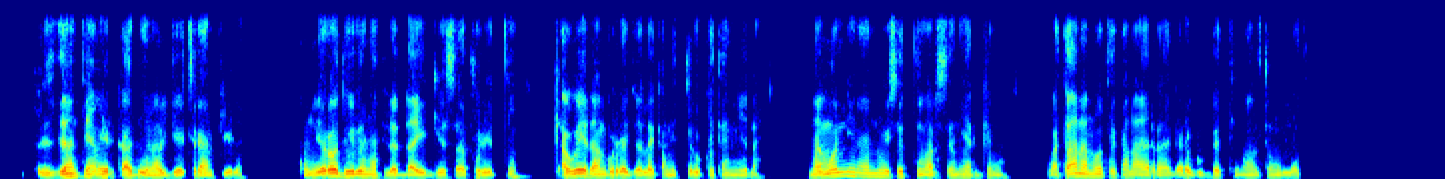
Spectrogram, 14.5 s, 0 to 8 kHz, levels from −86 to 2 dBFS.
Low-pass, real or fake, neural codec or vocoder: 7.2 kHz; fake; codec, 24 kHz, 3 kbps, HILCodec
